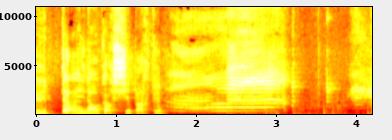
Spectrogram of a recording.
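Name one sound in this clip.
A baby cries.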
